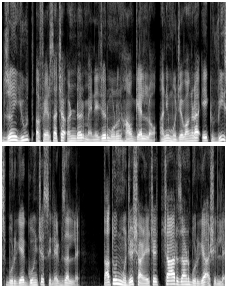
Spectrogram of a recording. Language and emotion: Goan Konkani, neutral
